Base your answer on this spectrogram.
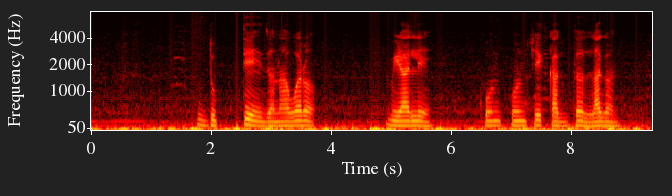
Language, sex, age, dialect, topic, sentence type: Marathi, male, 18-24, Varhadi, agriculture, question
